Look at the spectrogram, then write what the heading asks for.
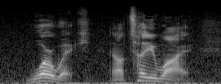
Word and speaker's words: Warwick: I was talking about this entire time is pronounced Warwick and I'll tell you why storm killer brought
